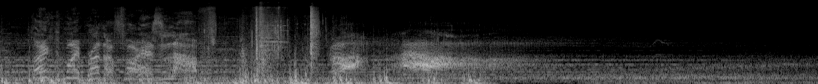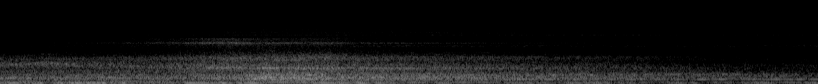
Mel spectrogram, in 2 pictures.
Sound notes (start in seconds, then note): 4.0 groans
